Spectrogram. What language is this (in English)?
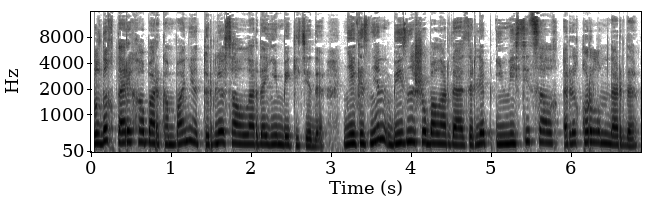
Kazakh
